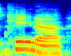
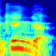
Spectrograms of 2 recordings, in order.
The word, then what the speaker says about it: Kinga: She spells it Kinga, but then everyone says Kina, but she goes, no, call me Kinga.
